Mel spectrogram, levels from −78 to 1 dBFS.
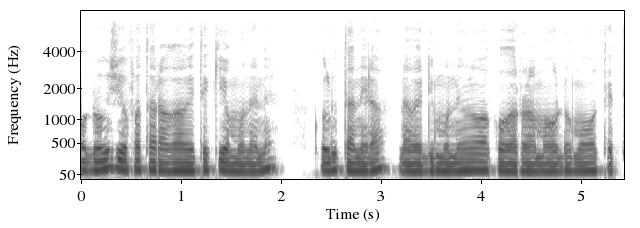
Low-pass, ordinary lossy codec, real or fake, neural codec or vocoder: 7.2 kHz; MP3, 48 kbps; real; none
